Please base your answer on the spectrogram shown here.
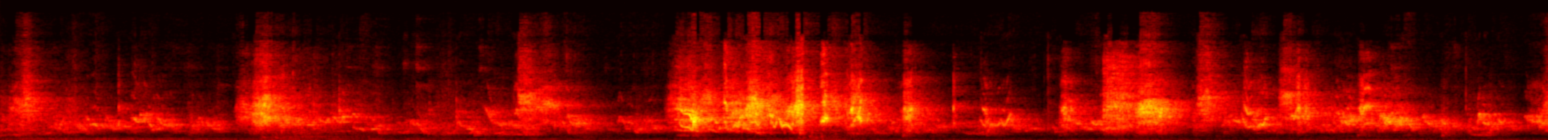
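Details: Budgies kept as pets chirping and warbling nonstop, quick scratchy notes with louder squawky bursts midway, over a faint steady hum.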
